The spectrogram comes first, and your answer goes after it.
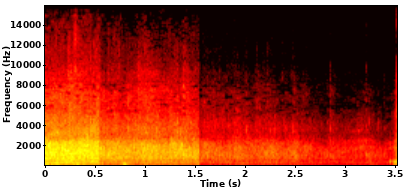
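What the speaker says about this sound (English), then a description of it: "Another round for applause to Irungu Kanata." An audience at a devolution conference in Homa Bay County claps loudly for a speaker, the applause dense at first, then thinning and fading out within a few seconds.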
